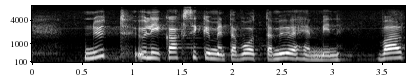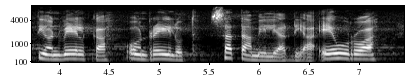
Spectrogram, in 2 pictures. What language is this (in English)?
Finnish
